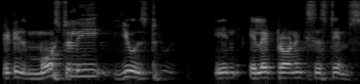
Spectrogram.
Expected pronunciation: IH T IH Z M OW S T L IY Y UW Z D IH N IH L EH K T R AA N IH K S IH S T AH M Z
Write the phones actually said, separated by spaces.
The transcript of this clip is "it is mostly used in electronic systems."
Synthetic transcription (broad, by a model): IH T IH Z M OW S T L IY Y UW Z D IH N IH L EH K T R AA N IH K S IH S T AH M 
